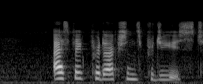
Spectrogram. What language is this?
English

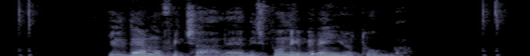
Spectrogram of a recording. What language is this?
Italian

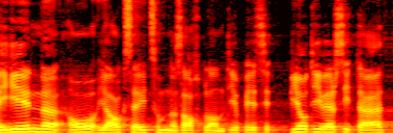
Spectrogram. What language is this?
Swiss German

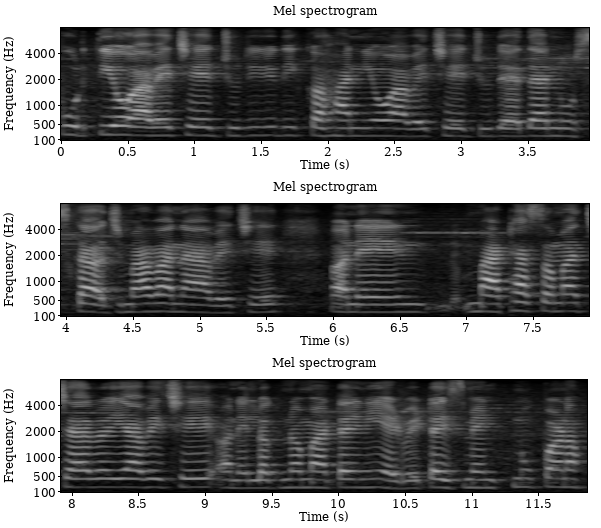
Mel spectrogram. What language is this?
Gujarati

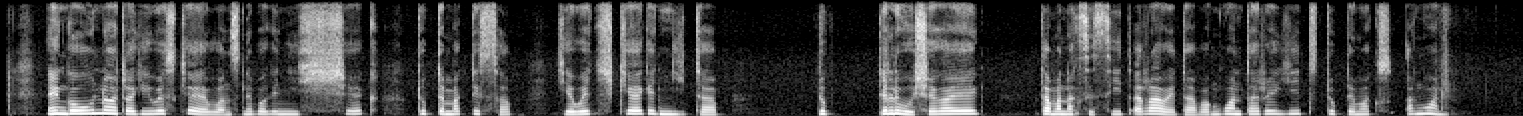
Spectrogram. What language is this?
Kalenjin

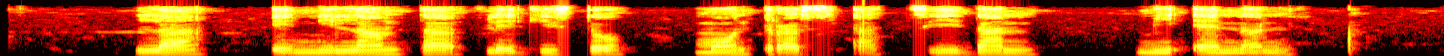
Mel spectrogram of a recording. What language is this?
Esperanto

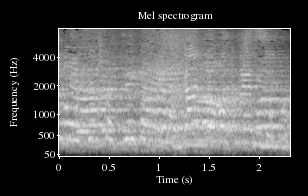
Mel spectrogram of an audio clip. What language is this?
Hebrew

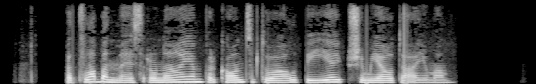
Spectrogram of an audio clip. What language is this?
Latvian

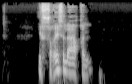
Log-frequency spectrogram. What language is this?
Kabyle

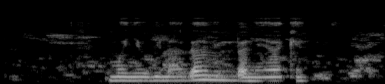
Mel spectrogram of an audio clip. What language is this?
Swahili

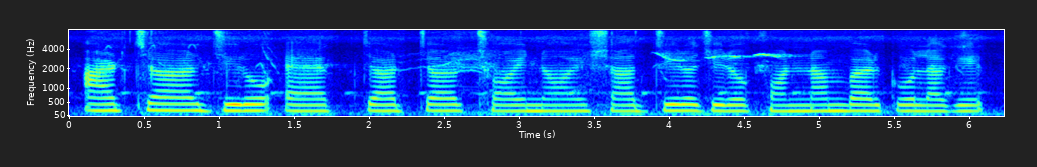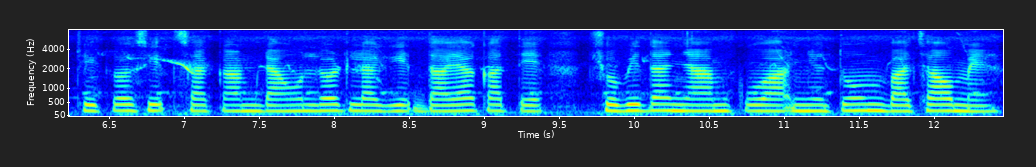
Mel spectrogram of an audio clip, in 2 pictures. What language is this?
Santali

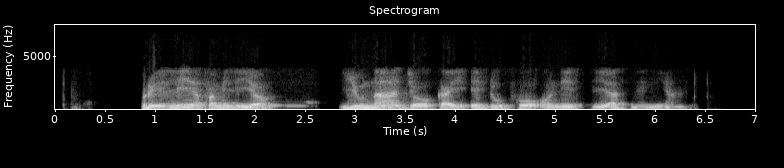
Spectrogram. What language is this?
Esperanto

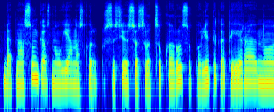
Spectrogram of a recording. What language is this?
Lithuanian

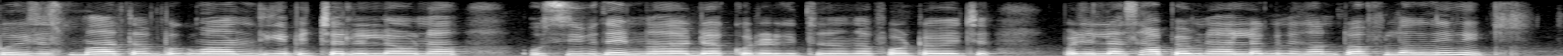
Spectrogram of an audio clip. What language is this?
Dogri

